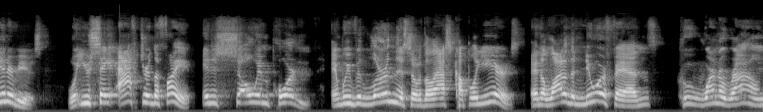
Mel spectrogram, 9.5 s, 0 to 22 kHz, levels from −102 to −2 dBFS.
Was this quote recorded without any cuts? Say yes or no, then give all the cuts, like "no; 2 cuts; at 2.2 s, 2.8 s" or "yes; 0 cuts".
no; 2 cuts; at 2.4 s, 6.6 s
